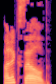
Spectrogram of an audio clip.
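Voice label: "unexcelled", British English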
